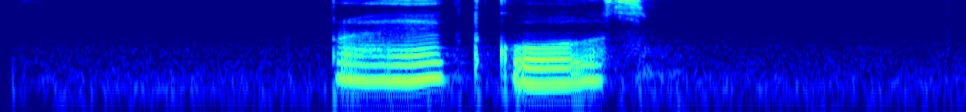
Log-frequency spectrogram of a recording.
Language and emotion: Russian, sad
